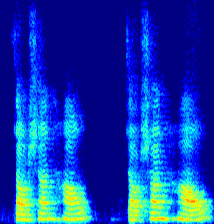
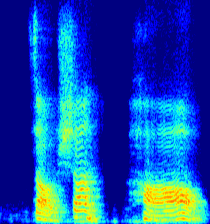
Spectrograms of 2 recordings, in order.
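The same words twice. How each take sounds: First: 早上好 rushed, with 好 short and unstretched; 早上好 quick and flat, 好 not stretched; beginner's 早上好. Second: 早上好 slow, with 好 stretched falling then rising; 早上好 slow, 好 dipping down then up; correct 早上好. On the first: Retold or imitated. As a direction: imitate a beginner hurrying through 早上好. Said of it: "for beginners, sometimes they say". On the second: Shown as a demonstration. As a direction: model 早上好 with a long dipping 好. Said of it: "you are stretching it".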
